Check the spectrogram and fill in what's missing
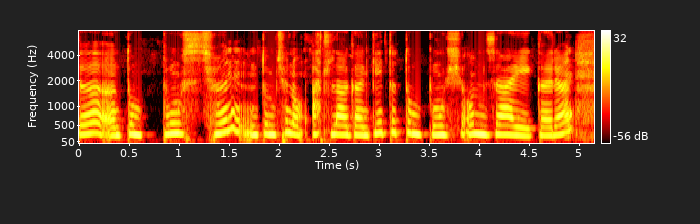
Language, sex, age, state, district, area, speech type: Kashmiri, female, 30-45, Jammu and Kashmir, Bandipora, urban, spontaneous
